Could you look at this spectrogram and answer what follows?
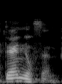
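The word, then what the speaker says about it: Danielsen: And it stars a man who starred in his first film, Reprise, Anders Dennison Lai, or Danielson. Yeah, Danielson. I said it right.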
